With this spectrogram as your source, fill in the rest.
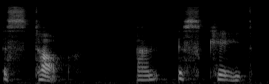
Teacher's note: the unaspirated consonant which appear immediately after the letter S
